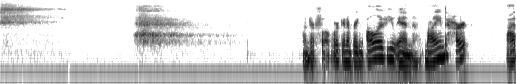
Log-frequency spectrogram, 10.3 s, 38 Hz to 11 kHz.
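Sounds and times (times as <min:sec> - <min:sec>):
deep belly breath during a guided relaxation exercise: 0:00.0 - 0:01.4, 0:02.6 - 0:04.9
speech: 0:06.1 - 0:09.4, 0:10.1 - 0:10.3.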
